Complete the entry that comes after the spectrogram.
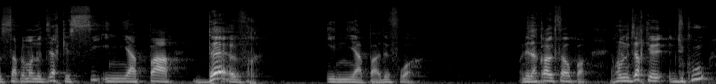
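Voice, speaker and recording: A man preaching a sermon as pastor, hoarse with flu, earnestly calling out questions to his congregation. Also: mid-range voice. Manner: earnest, calls out questions to the congregation, many fillers and restarts. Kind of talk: sermon with opening prayer. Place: church hall.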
